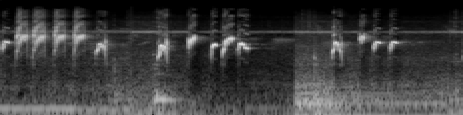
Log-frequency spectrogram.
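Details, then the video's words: Red-whiskered bulbul song used to stir caged birds, a quick run of five whistled notes, then sparse slurred chirps after a pause, faint hum and a steady high tone behind. "เสียงนกกรงหัวจุก สำหรับต่อ หรือ เปิดให้นกคึก เสียงเพราะๆ"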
